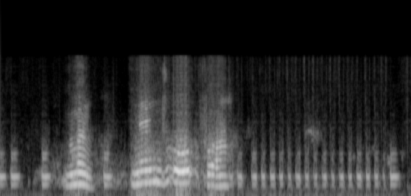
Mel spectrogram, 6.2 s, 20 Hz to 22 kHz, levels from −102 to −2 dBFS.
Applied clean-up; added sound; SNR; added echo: neural separator model SepFormer DNS4.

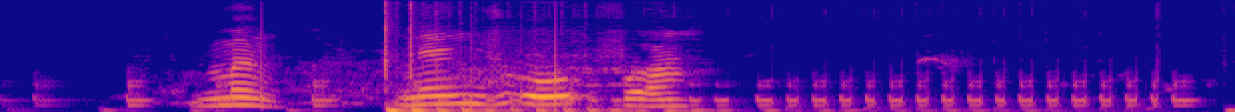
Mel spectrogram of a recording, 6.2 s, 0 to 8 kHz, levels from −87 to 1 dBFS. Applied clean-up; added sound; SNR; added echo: classical method log-MMSE.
